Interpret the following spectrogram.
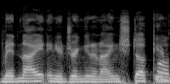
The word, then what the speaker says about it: Einstök: because it's Einstök, light. which is spelled Einstok. Wow. One star. You can actually get it at Einstök.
